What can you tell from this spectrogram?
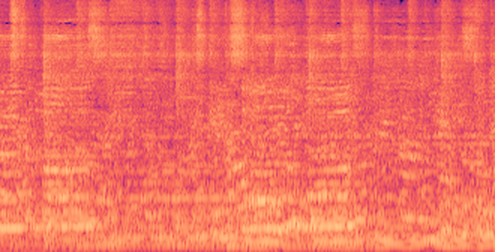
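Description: A young girl singing karaoke into a handheld microphone, her amplified voice over a recorded backing track, with the echo of a large room.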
